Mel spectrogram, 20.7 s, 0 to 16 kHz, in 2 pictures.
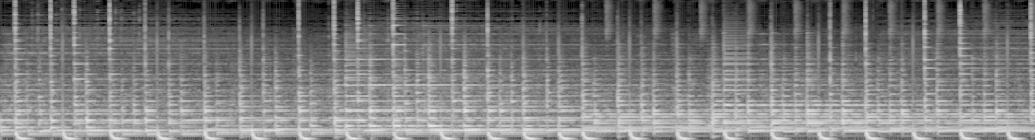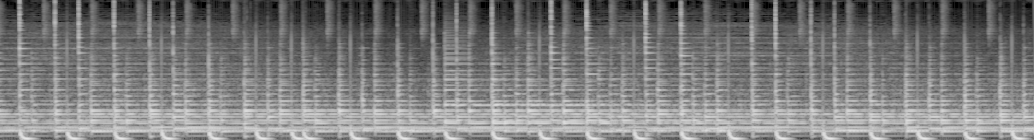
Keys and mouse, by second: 10.0 shift+d, 11.0 shift+d, 13.2 shift+middle click, 13.9-18.9 drag, 18.9-20.6 middle drag.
